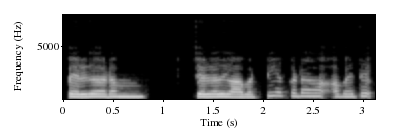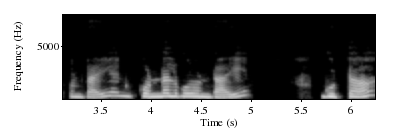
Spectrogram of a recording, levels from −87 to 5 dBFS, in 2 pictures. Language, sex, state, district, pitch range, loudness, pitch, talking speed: Telugu, female, Telangana, Karimnagar, 255-295 Hz, -16 LUFS, 265 Hz, 125 wpm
